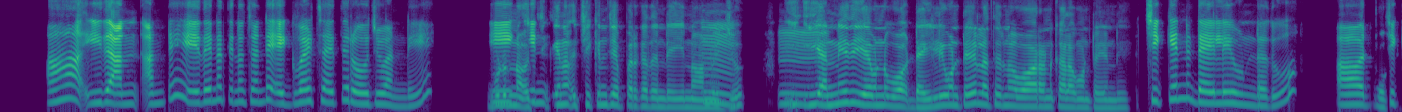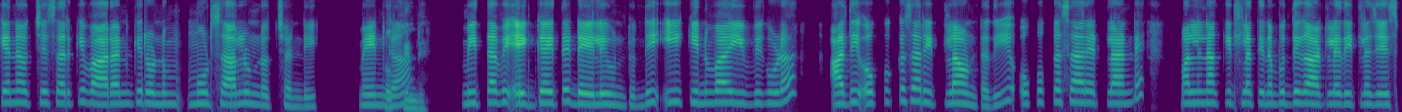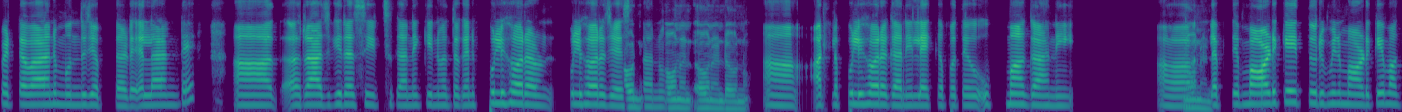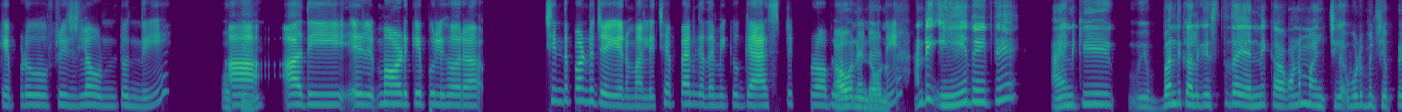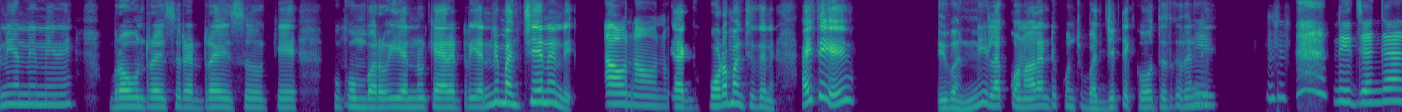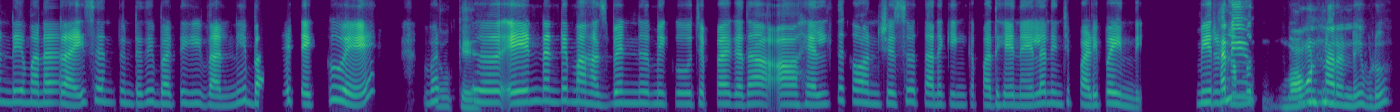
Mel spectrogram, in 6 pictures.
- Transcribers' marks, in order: in English: "ఎగ్ వైట్స్"; in English: "డైలీ"; in English: "డైలీ"; tapping; in English: "మెయిన్‌గా"; in English: "ఎగ్"; in English: "డైలీ"; in English: "కిన్వా"; in English: "రాజ్‌గిర సీడ్స్"; in English: "కిన్వతో"; in English: "గాస్ట్రిక్ ప్రాబ్లం"; in English: "బ్రౌన్ రైస్, రెడ్ రైస్"; in English: "ఎగ్"; in English: "బడ్జెట్"; giggle; in English: "రైస్"; in English: "బట్"; in English: "బడ్జెట్"; in English: "బట్"; in English: "హస్బెండ్"; in English: "హెల్త్ కాన్షియస్"
- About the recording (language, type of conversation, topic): Telugu, podcast, ఆహారాన్ని ముందే ప్రణాళిక చేసుకోవడానికి మీకు ఏవైనా సూచనలు ఉన్నాయా?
